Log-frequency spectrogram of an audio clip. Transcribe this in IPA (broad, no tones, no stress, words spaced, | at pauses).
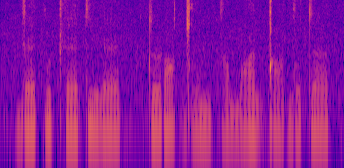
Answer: ɡɛku ʈʰɛtilɛ | tʊɽɑ ɡ͡ǀʊmʊɡɑ mɑə̯ŋ͡ǃɑ ɡʊtɜ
